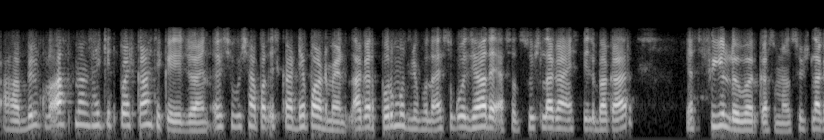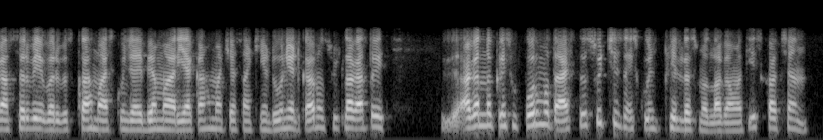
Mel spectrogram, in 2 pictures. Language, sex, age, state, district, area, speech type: Kashmiri, male, 45-60, Jammu and Kashmir, Budgam, urban, conversation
